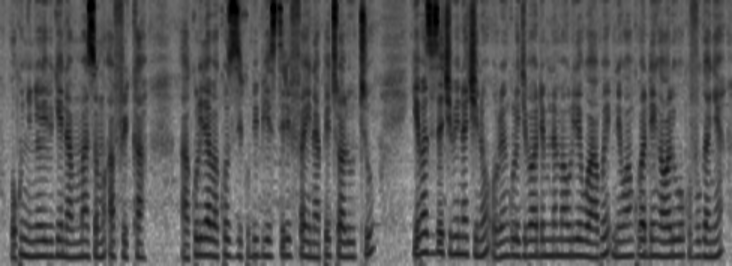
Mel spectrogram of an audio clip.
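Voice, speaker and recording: A woman reading a scripted television news voice-over in a brisk, steady newsreader manner. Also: medium pitch. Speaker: news reporter.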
